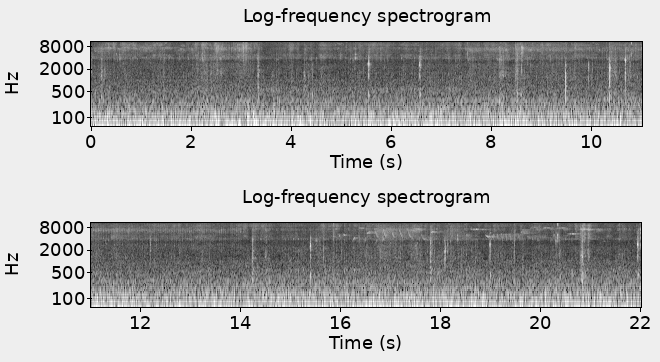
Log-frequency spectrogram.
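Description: Wheels rolling over a rough dirt towpath, a steady low rumble with scattered irregular clicks and knocks.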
